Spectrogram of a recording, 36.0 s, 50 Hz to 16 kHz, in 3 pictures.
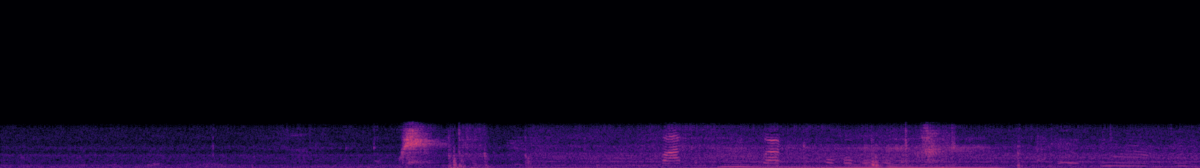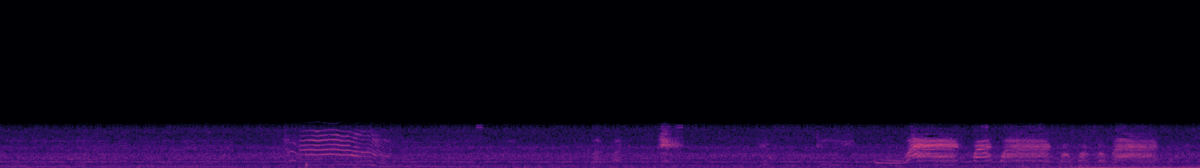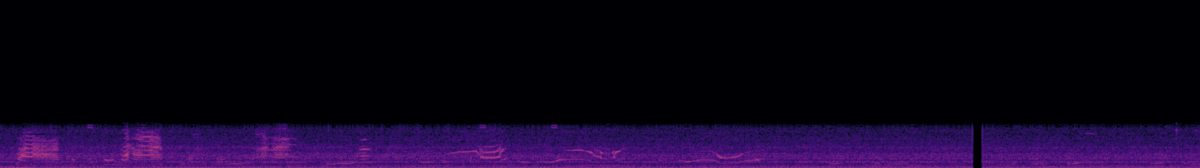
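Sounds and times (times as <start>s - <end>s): car engine idling: 0.0s - 36.0s
low rumble: 5.9s - 20.8s
bird calling in harsh bursts: 21.1s - 22.6s.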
